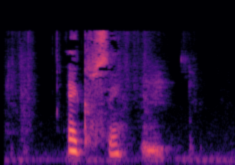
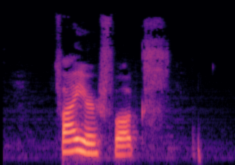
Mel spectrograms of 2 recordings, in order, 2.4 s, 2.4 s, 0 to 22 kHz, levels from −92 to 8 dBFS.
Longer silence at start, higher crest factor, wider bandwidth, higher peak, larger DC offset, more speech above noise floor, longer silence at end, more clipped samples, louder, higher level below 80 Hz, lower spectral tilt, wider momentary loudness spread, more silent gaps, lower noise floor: second, 0.25 s vs 0.6 s; about the same, 20 dB vs 18 dB; second, 11.5 kHz vs 16 kHz; second, -10 dBFS vs -2 dBFS; neither; second, 30 dB vs 44 dB; about the same, 0.7 s vs 0.75 s; neither; second, -27 LUFS vs -16 LUFS; about the same, -62 dBFS vs -66 dBFS; second, -2.5 dB/octave vs -5 dB/octave; second, 14 LU vs 22 LU; neither; second, -56 dBFS vs -61 dBFS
